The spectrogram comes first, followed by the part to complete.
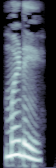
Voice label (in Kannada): "ಮಡೆ", Kannada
